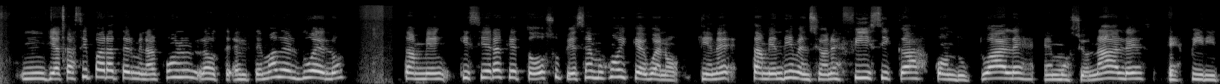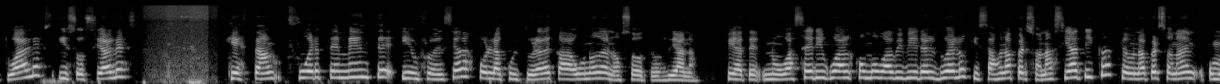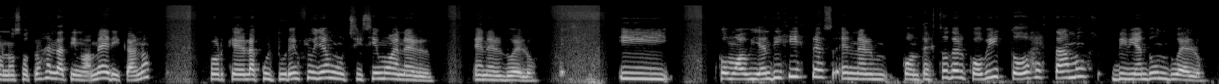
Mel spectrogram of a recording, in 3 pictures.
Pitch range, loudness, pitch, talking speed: 240-300 Hz, -20 LUFS, 265 Hz, 145 wpm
